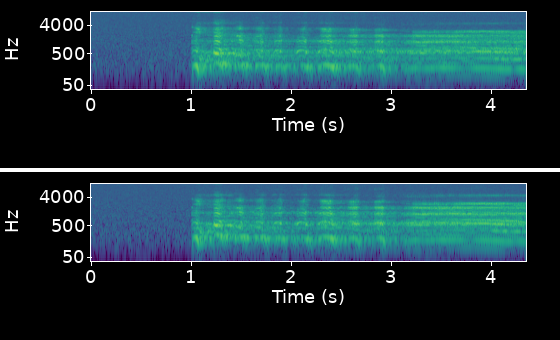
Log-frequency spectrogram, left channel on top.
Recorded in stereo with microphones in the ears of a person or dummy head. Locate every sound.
1.0 s laughter: 5° right (ahead or behind), 5 m; by 4.4 s 35° right (ahead or behind), 5.5 m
